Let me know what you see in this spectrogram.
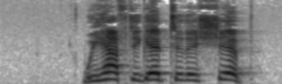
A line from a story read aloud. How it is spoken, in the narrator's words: yelled Eleanor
